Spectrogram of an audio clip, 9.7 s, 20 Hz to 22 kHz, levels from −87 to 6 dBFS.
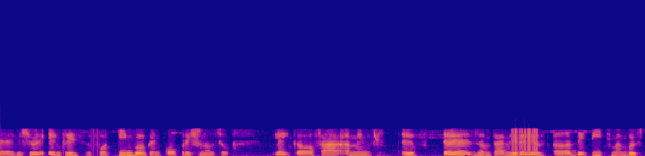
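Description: Bit errors on a digital phone line strike from 1.37 to 1.48 s and again, more densely, from 7.66 to 8.06 s. Flipped bits in the G.711 stream each corrupt a single sample, and a hit on an upper bit or on the sign of a loud sample throws that sample far off, giving a sharp tick. The first burst is sparse, under half a percent of bits, and the second is heavier, around one percent, so the speech is overlaid with crackle while the narrowband telephone tone carries through unchanged.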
